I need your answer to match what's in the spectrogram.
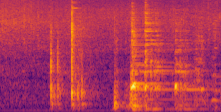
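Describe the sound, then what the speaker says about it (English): Zucchini with garlic, herbs and tomato pulp stirred in a hot pan, a series of short scraping strokes with soft sizzling in between, close and clear with no talking. "I'm giving everything a quick stir"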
